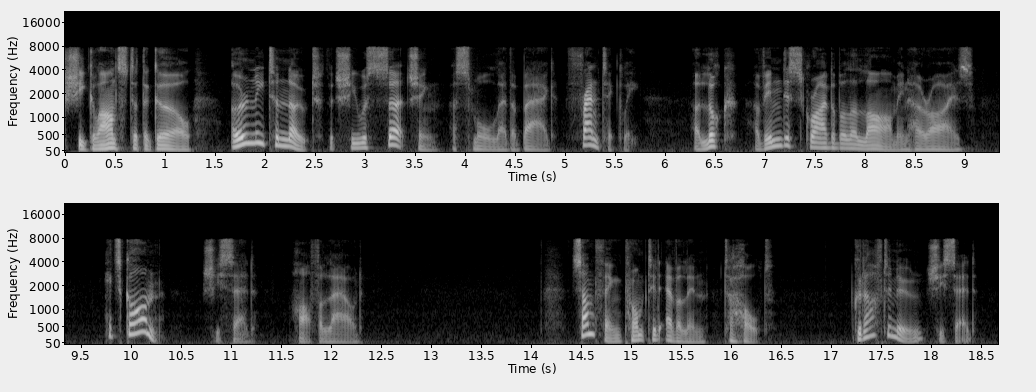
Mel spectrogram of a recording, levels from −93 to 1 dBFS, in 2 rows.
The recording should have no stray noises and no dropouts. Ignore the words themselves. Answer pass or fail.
pass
